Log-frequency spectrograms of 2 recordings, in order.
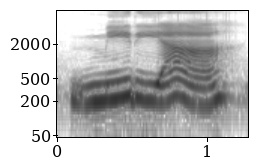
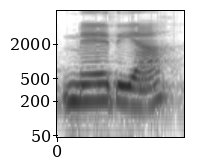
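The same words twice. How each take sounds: First: It is pronounced with English sounds. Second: It is pronounced with Spanish sounds.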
